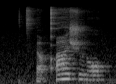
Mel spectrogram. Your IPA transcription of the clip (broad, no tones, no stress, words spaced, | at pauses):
t͡sʼɛ̰qʼɛʃɵɾɔ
